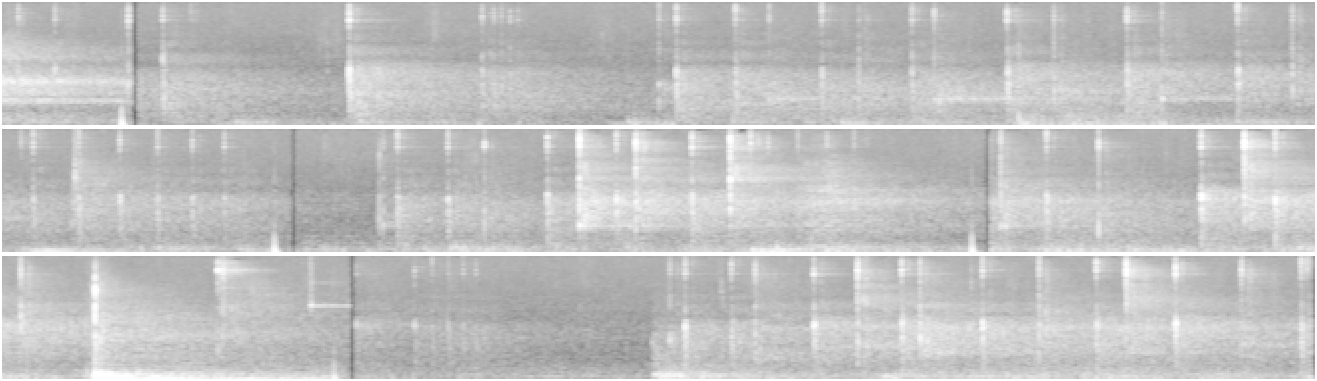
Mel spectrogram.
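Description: Table tennis ball clicking off the paddles and the table in rallies, ringing in a large sports hall. A loud low thump about twenty seconds in.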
